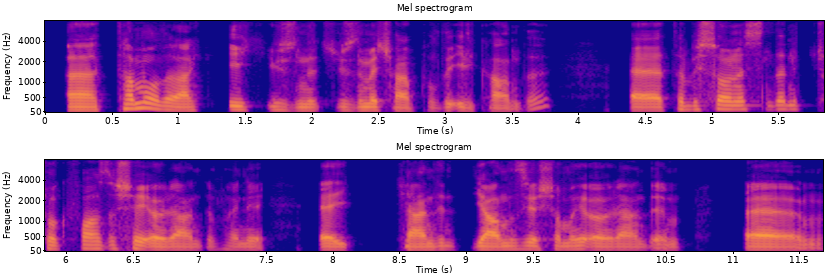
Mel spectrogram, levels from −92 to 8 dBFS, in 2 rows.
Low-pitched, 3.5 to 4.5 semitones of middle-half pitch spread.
Yes: low, 100 Hz; average, 3.9 semitones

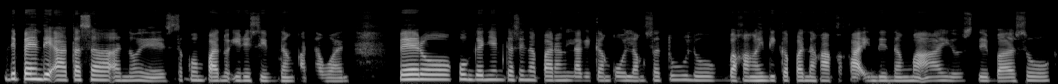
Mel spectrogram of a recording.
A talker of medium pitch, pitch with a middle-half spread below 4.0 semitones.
Yes: medium, 180 Hz; average, 3.1 semitones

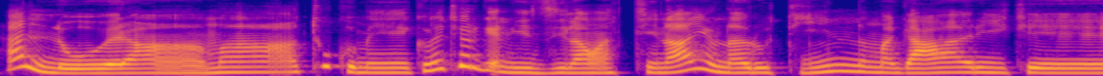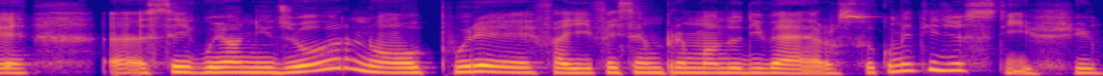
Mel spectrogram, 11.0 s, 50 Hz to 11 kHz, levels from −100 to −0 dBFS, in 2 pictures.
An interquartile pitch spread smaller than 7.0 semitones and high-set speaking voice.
Yes: narrow, 2.6 semitones; high, 210 Hz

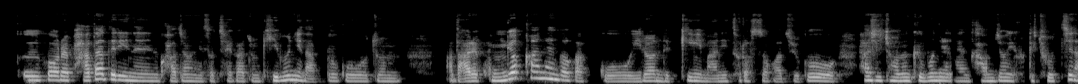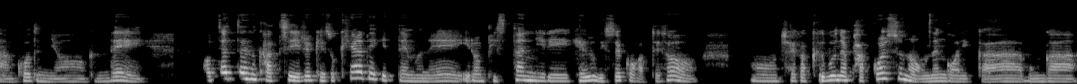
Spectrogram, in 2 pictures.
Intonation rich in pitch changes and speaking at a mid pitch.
No: average, 4.5 semitones; medium, 160 Hz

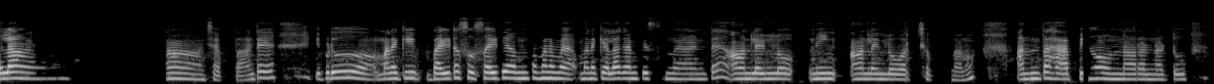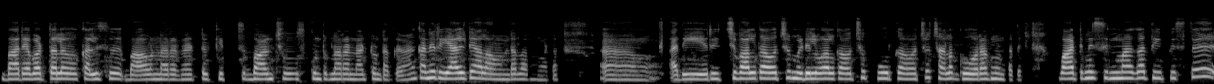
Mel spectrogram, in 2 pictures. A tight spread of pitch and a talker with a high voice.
Yes: narrow, 2.0 semitones; very high, 255 Hz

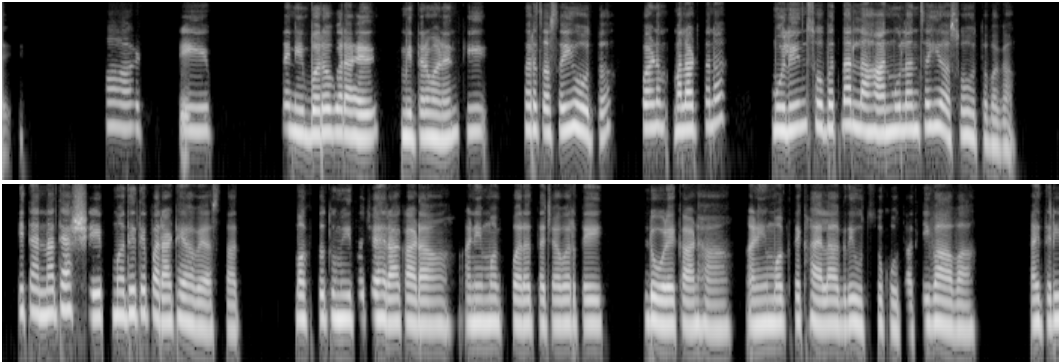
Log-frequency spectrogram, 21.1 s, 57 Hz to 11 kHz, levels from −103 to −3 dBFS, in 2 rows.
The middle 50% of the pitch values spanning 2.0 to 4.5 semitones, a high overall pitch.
No: average, 5.3 semitones; high, 210 Hz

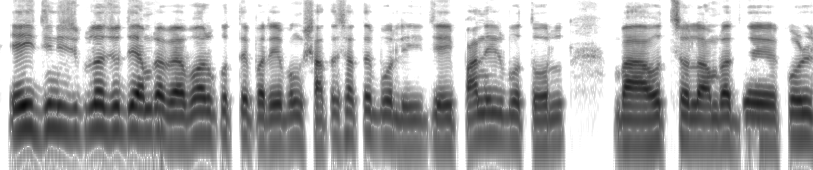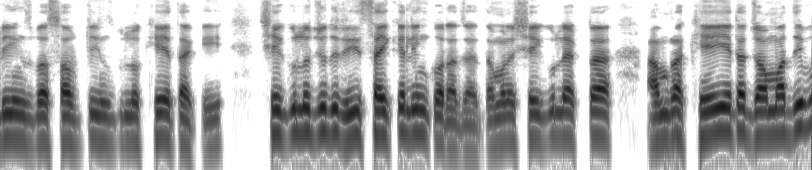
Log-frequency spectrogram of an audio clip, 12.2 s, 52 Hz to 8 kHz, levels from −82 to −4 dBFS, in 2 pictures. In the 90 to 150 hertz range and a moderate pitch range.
Yes: medium, 140 Hz; average, 3.5 semitones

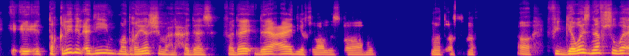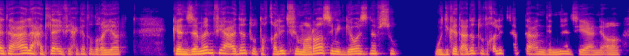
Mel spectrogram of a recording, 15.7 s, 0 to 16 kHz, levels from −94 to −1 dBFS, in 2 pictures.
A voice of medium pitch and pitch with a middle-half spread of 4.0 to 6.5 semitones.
Yes: medium, 155 Hz; average, 4.3 semitones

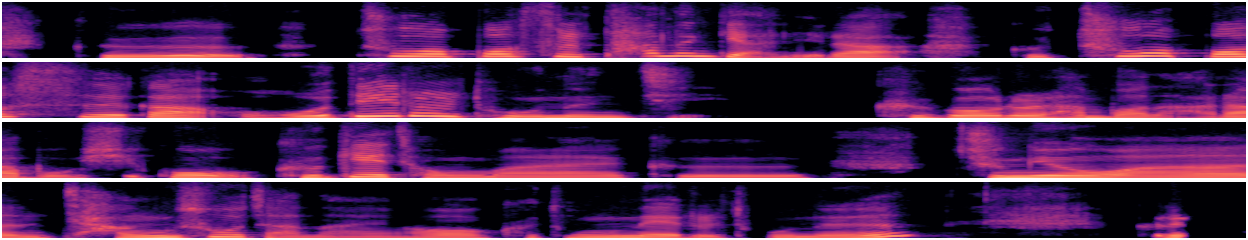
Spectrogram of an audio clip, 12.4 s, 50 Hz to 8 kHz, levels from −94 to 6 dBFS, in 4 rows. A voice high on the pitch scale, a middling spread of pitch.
No: high, 195 Hz; wide, 8.8 semitones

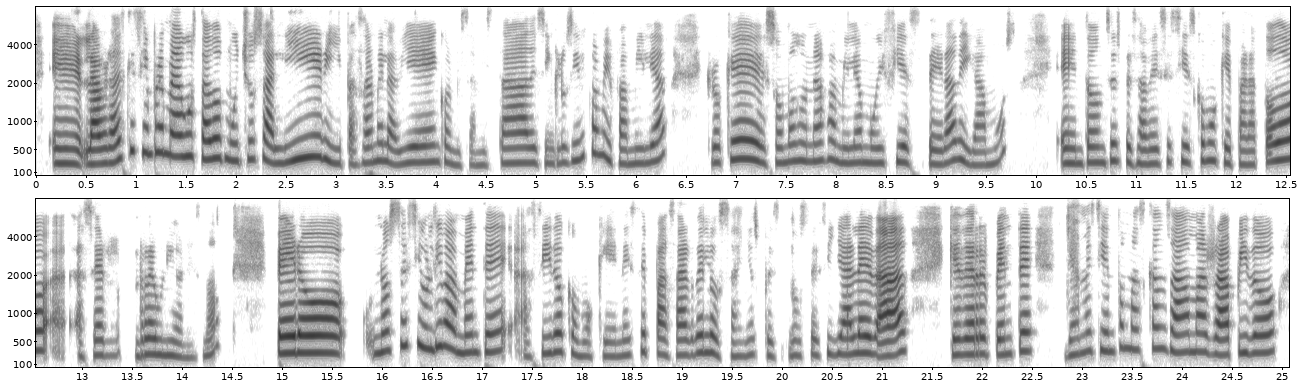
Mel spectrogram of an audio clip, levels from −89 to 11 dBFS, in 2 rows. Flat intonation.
No: average, 3.5 semitones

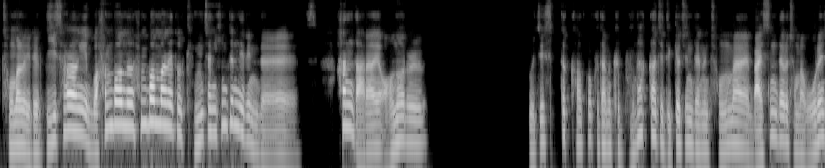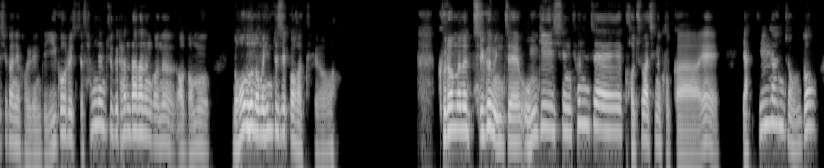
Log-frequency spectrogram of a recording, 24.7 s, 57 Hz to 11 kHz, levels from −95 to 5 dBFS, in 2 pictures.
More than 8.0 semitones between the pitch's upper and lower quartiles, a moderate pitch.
Yes: wide, 9.0 semitones; medium, 145 Hz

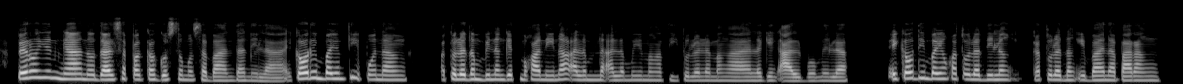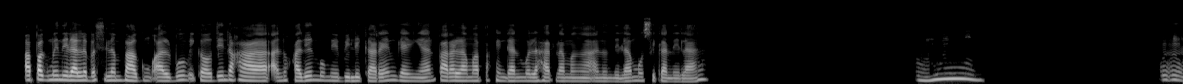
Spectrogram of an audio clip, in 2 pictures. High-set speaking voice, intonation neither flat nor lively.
Yes: high, 200 Hz; average, 4.0 semitones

